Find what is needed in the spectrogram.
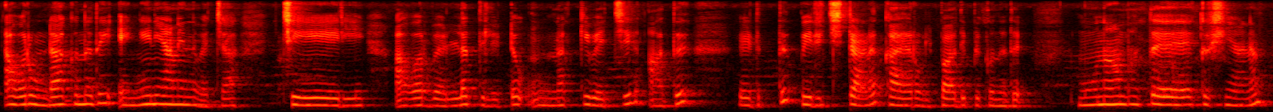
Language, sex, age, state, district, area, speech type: Malayalam, female, 30-45, Kerala, Kannur, rural, spontaneous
